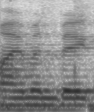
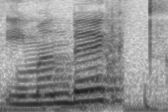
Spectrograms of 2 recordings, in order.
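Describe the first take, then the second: First: The name is said in an anglicized way. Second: The name is said the Kazakh way. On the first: "I'm gonna just call him Aymanbek because a lot of you don't know the Kazakh way" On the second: "the Kazakh way of pronouncing that name, which is Imanbek"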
